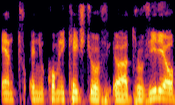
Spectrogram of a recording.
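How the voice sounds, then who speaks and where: Fairly quick speech from a man with a Brazilian accent, medium pitch and fairly even intonation. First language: Portuguese. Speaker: public speaking coach, trainer. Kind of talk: podcast interview answer.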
